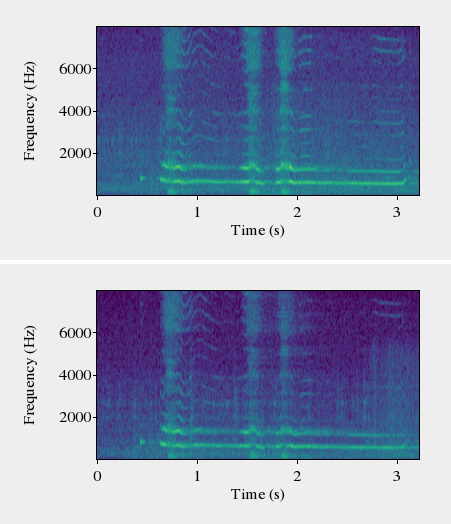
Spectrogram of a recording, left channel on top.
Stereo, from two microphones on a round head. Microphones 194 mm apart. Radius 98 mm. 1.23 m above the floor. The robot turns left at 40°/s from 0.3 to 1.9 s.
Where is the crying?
170° right, 0.7 m; by 3.1 s 130° left, 0.7 m.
